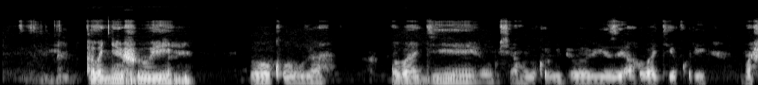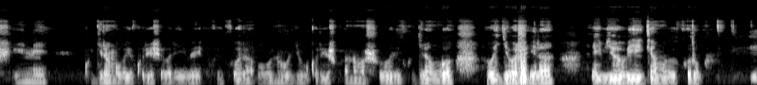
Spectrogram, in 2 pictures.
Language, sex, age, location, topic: Kinyarwanda, male, 18-24, Musanze, education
